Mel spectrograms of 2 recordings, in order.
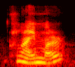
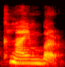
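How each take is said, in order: First: The b sound is silent. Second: The b sound is pronounced. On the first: The speaker calls it right. "it's a climber" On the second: The speaker calls it wrong. "not climber"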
